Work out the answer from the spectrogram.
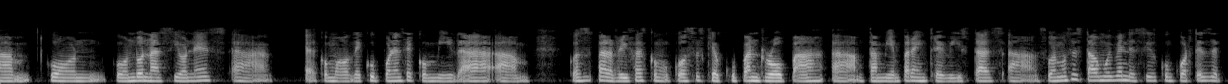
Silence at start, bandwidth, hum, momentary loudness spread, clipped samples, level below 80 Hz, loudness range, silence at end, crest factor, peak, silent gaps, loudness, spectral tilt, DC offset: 0 s; 5.8 kHz; none; 7 LU; under 0.1%; -64 dBFS; 2 LU; 0.1 s; 18 dB; -4 dBFS; none; -22 LUFS; -12 dB/octave; under 0.1%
